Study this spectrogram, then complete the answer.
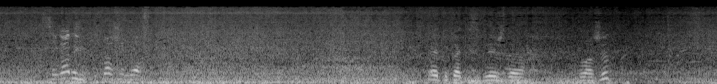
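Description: A man speaks calmly and close up.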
